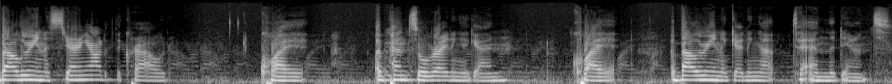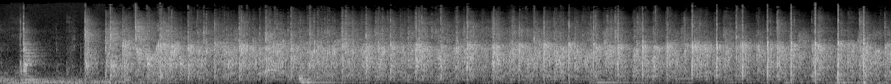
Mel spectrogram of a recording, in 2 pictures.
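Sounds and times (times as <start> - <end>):
speech: 0.0 - 1.8, 2.6 - 3.2, 3.8 - 9.0
audience applause after poetry reading: 9.8 - 17.8.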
